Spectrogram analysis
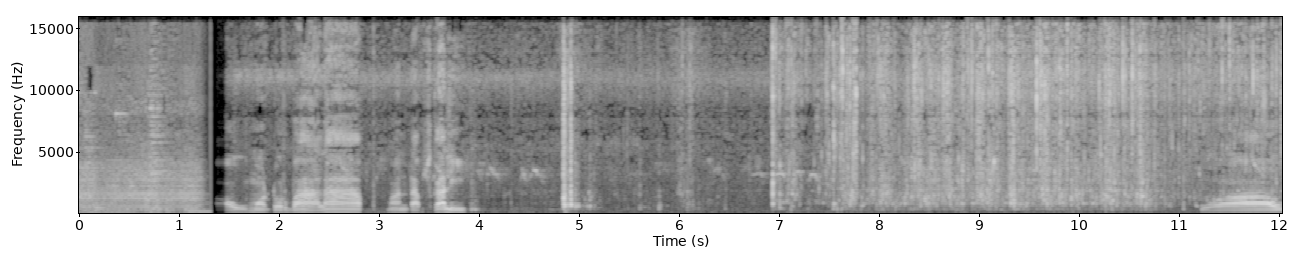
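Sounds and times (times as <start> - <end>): water running and splashing: 5.6 - 12.0.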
